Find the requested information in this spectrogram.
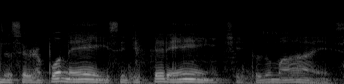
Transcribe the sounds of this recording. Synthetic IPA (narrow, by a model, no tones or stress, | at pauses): d̪ɐseɾʒaponejsɛd͡ʒifeɾẽt͡ʃɪt̪ud̪ʊmajs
